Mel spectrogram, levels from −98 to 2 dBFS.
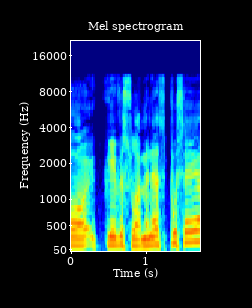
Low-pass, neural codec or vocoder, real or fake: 10.8 kHz; none; real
